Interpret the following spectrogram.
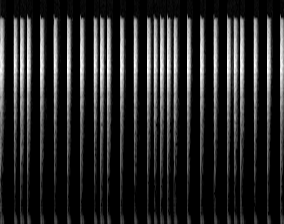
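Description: Programmed trap hi-hat pattern played back on its own: a steady run of short, crisp ticks, about five a second, broken by brief quicker rolls.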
